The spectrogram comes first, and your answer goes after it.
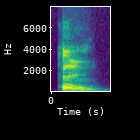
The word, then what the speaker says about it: Köln: Köln. Start with the soft K, follow with Loon.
